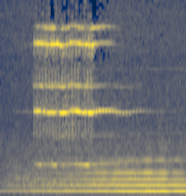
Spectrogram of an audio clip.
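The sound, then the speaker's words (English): A telephone rings with a steady, bright electronic tone that holds for the whole stretch, a shrill upper layer briefly joining near the start, heard alone with no voices. “While her phone rings,”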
